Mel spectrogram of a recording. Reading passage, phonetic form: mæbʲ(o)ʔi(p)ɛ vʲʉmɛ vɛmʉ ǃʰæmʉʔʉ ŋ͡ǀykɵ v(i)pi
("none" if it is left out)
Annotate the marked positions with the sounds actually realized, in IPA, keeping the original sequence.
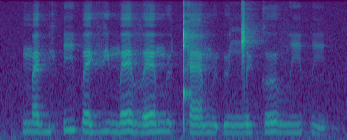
ɵ, p, i

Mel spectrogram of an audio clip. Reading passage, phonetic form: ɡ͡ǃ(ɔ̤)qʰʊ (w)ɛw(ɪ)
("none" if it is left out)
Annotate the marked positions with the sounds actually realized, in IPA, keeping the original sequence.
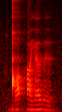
ɔ, j, ɪ

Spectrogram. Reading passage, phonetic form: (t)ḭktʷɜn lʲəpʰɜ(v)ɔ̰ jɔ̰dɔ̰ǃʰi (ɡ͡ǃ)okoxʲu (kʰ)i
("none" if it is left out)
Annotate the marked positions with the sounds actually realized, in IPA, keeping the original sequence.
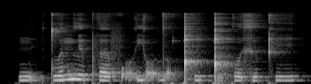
n, f, ɡ͡ǃ, kʰ

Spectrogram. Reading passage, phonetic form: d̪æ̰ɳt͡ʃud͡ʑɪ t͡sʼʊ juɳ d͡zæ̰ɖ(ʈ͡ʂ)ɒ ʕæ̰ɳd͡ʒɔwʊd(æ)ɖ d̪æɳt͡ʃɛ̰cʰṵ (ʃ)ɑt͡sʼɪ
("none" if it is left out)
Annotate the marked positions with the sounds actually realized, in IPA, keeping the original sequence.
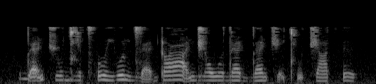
ʈ, æ, t͡ʃ

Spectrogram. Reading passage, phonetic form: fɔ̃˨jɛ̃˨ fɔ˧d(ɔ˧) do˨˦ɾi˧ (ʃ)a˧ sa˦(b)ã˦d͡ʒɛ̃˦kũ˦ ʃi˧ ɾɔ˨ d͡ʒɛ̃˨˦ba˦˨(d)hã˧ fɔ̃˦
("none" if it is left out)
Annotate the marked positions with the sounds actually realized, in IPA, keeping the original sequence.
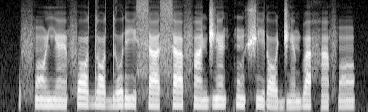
ɔ˨, s, f, none

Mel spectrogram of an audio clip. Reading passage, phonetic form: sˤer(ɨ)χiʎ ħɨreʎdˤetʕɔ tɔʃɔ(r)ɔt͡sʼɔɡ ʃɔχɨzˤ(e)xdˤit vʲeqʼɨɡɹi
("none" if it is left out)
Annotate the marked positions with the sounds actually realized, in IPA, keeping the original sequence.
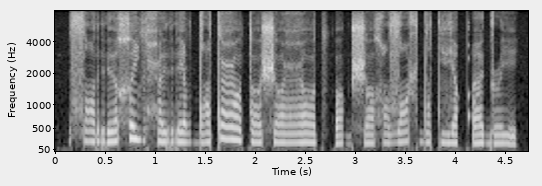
ɨ, ʕ, ɨ

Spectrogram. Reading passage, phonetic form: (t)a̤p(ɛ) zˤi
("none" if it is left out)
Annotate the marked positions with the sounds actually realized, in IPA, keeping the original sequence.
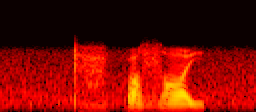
t, ə

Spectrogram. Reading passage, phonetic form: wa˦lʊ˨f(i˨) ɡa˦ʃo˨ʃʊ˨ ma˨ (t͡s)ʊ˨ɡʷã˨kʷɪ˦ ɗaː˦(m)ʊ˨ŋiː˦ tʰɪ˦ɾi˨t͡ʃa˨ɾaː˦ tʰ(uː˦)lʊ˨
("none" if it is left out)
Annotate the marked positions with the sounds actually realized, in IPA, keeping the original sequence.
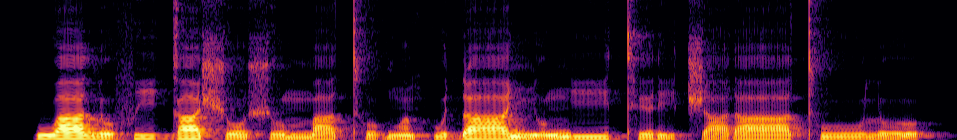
i˦, tʰ, ɲ, uː˦

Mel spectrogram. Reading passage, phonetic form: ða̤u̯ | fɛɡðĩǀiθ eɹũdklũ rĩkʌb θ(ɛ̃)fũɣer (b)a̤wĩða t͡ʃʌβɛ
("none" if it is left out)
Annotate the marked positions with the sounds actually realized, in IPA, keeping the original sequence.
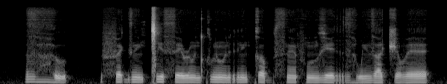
ɛ̃, ð

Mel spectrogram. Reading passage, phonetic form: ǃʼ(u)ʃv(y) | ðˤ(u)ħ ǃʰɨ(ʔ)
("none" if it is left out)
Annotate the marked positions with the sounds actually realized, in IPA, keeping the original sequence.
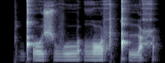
o, u, u, ħ

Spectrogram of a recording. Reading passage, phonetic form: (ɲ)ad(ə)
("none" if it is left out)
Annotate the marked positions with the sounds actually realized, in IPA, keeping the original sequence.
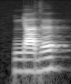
ɲ, ə

